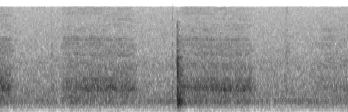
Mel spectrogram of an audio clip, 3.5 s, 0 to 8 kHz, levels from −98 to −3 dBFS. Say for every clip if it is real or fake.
real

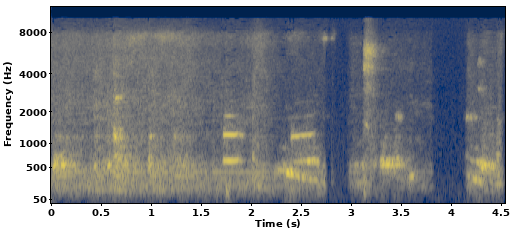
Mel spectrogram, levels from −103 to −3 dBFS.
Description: real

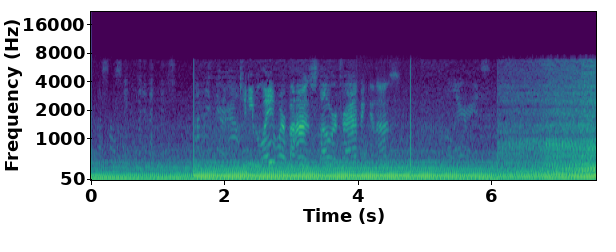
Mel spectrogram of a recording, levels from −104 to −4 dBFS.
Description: real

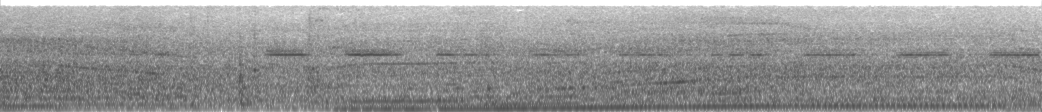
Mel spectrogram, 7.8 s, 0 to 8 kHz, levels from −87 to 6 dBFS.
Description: fake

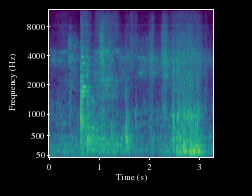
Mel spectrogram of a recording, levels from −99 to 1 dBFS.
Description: real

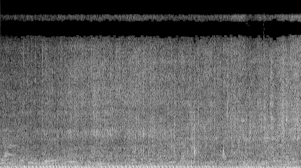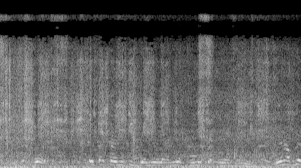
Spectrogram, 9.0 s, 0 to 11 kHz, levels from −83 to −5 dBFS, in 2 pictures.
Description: fake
